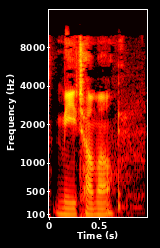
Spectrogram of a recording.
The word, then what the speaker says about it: Miitomo: Miitomo? – Miitomo, yes. – M-I-I-T-O-M-O. – Yeah, so if it's pronounced like the Miis were on the Wii, Yeah.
